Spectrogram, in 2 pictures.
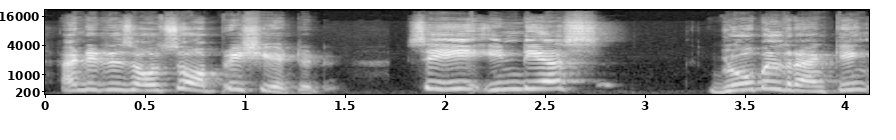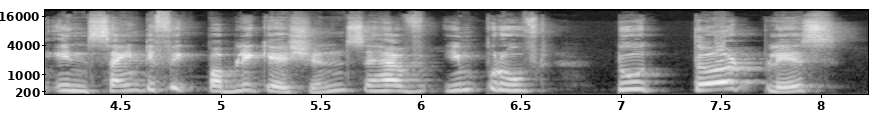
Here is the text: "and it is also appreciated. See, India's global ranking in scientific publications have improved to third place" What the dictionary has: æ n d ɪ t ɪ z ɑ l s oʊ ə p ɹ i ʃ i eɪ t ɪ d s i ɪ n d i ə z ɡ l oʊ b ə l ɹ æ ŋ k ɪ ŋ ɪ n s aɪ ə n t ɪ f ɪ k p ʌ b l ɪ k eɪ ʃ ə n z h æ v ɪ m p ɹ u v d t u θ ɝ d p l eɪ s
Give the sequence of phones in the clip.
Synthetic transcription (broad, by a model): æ n d ɪ t ɪ z ɑ l s oʊ ə p ɹ i ʃ i eɪ t ɪ d s i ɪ n d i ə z ɡ l oʊ b ə l ɹ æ ŋ k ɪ ŋ ɪ n s aɪ ə n t ɪ f ɪ k p ʌ b l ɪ k eɪ ʃ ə n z h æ v ɪ m p ɹ u v d t u t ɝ d p l eɪ s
